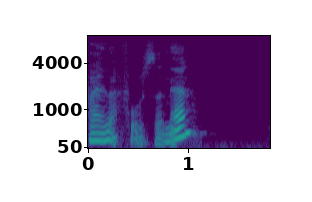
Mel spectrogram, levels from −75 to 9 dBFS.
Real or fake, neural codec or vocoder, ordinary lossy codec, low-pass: fake; codec, 16 kHz, 1 kbps, FunCodec, trained on Chinese and English, 50 frames a second; none; 7.2 kHz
